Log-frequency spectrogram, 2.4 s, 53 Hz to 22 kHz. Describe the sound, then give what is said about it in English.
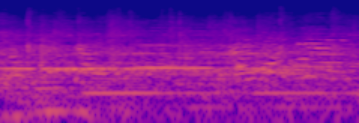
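A crowd roars in a loud, sustained ovation welcoming veterans home at an airport, a dense wall of cheering and hubbub that holds steady throughout. “On their return to Midway, the 93 vets of Operation Her Story were greeted with a high decibel ovation that lasted nearly 30 minutes.”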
